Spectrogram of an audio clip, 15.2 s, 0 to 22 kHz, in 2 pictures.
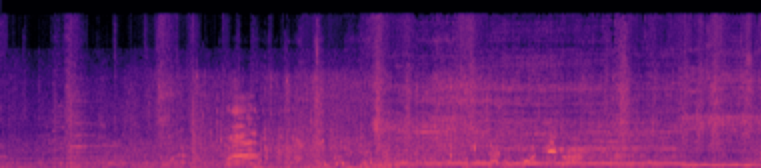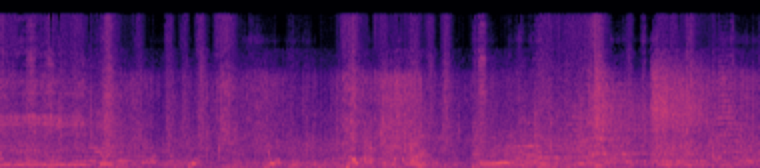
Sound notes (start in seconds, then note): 0.1 epic music; 1.9 speaking Indonesian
